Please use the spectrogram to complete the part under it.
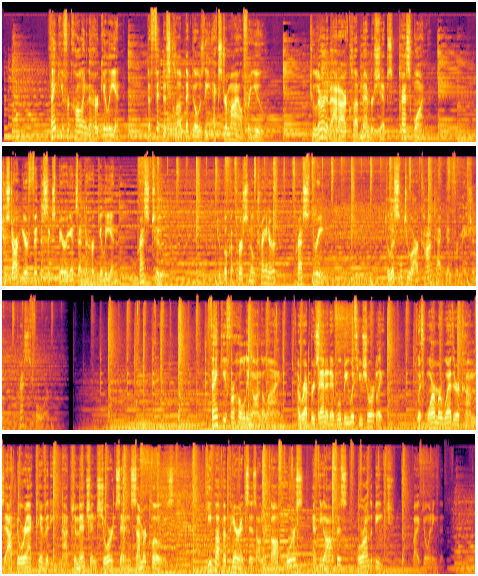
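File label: Telephone, Voice Actor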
